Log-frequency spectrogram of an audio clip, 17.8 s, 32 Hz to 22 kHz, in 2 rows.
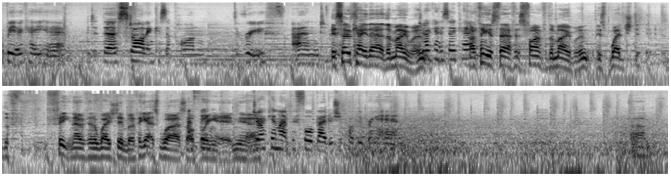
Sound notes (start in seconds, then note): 14.6 very loud wind noise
